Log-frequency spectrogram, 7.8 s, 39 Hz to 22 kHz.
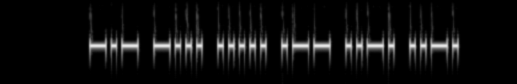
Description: Morse code, heard as a keyed tone, about 15 wpm, 700 Hz. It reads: KB5WFF
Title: USA Call Signs - 6 Characters - Repeated 3x - 15wpm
